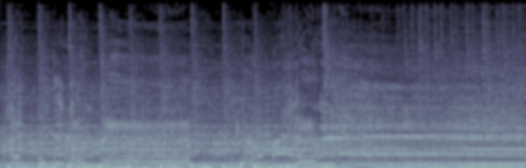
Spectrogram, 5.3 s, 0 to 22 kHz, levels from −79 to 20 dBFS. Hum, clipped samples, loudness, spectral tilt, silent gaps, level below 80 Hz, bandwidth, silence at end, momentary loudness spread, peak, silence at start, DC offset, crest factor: none; under 0.1%; -12 LUFS; -3.5 dB/octave; none; -24 dBFS; over 20 kHz; 0 s; 1 LU; 0 dBFS; 0 s; under 0.1%; 12 dB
